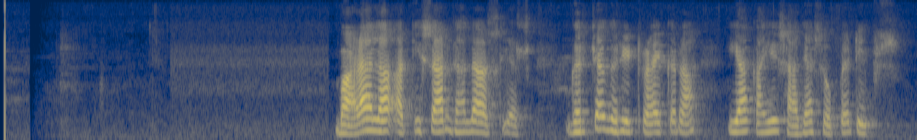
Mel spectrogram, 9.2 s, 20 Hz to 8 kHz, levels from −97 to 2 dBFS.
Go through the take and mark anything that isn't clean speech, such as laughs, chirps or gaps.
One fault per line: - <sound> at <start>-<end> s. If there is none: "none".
none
